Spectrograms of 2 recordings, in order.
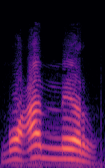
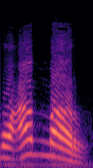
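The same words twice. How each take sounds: First: The doubled m is followed by an 'i' vowel. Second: The doubled m is followed by an 'a' vowel. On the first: The speaker calls it wrong. "بكسرها" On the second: The speaker calls it right. "بفتح الميم المشددة"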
